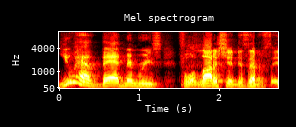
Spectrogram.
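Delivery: ordinary delivery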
